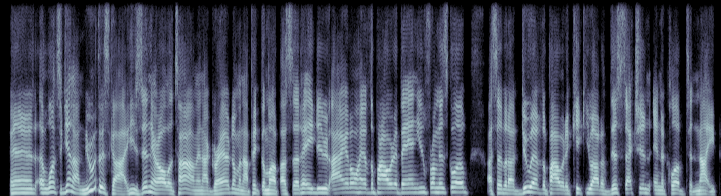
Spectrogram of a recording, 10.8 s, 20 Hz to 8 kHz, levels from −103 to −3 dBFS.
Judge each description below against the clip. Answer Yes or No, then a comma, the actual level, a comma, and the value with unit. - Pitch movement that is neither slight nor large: Yes, average, 3.7 semitones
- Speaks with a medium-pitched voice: Yes, medium, 165 Hz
